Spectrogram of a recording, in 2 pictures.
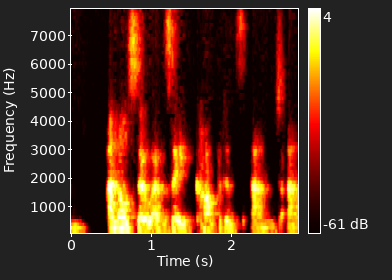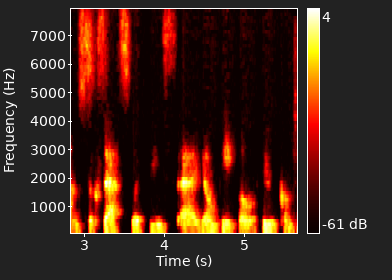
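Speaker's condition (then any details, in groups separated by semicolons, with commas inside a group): No condition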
